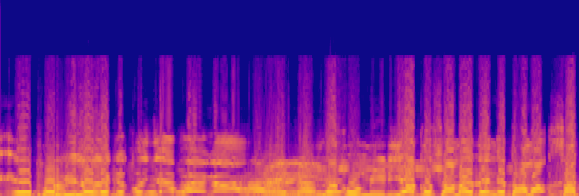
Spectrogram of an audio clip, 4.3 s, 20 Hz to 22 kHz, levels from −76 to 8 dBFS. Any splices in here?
yes; 1 cut; at 2.4 s

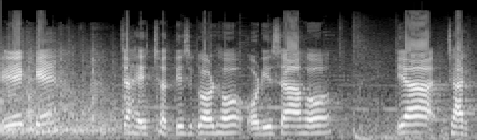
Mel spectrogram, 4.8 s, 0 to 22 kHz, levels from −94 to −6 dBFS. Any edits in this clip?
no; 0 cuts

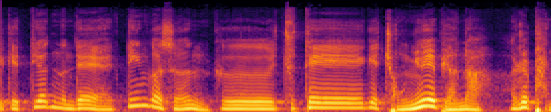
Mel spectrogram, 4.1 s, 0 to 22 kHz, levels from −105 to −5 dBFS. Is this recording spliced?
no; 0 cuts

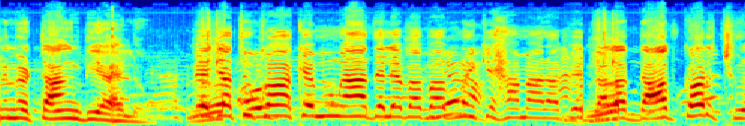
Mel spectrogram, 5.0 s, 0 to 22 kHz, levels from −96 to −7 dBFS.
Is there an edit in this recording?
yes; 2 cuts; at 1.3 s, 3.9 s

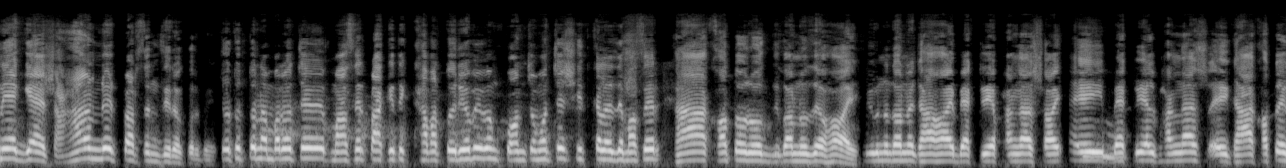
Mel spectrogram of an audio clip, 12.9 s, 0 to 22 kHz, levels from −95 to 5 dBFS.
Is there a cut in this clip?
no; 0 cuts

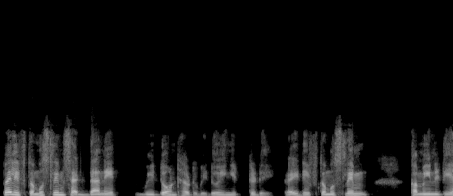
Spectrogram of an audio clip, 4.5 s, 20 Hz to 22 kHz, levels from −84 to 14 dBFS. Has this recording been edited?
no; 0 cuts

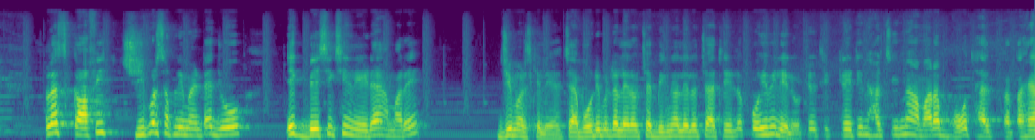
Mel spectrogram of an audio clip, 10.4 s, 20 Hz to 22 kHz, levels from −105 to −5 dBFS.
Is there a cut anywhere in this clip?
no; 0 cuts

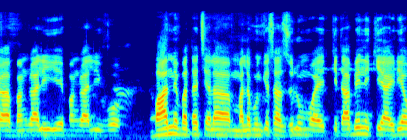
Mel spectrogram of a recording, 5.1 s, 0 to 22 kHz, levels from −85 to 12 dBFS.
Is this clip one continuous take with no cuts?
yes; 0 cuts

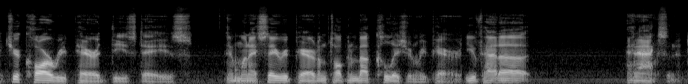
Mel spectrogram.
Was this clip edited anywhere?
yes; 1 cut; at 4.6 s

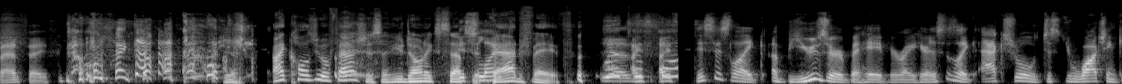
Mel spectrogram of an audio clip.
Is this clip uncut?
no; 3 cuts; at 2.7 s, 4.4 s, 6.8 s

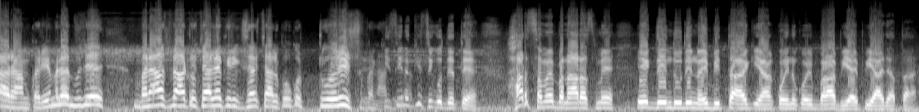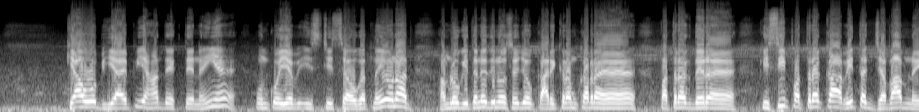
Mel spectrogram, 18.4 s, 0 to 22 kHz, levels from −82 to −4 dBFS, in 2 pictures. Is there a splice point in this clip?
yes; 1 cut; at 3.9 s

